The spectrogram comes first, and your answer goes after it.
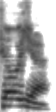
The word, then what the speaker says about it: cholla: Cocotel or that would be cholla. Cholla, there you go. Cholla, and that's spelled Cholla. So it has a Spanish pronunciation of the double L.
